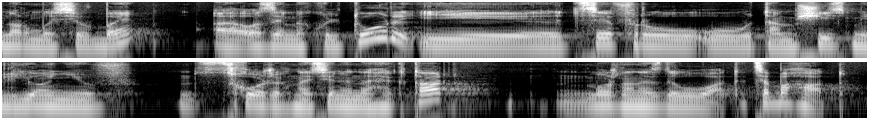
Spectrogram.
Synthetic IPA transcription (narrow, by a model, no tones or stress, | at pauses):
nɔrmʊsʲiwbɪɔzɪmɪxkʊlʲt̪urit̪sɪfɾʊːt̪ɑmʃisʲtʲmʲilʲjɔnʲiw | sxɔʒɪxnɐsʲinɪnɐɦekt̪ɑrmɔʒnɐnɛzd̪ɪʋʊʋɑ̰t̪ɪ̥t̪sɛbɐɦɑ̰t̪ɔ̥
